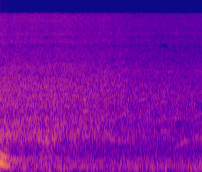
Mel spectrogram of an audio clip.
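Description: Shallow sea surf washing over the shore: an even hiss that slowly fades.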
